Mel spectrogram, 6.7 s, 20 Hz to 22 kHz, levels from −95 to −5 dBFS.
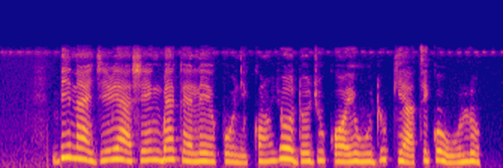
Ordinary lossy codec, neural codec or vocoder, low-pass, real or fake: none; none; 7.2 kHz; real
